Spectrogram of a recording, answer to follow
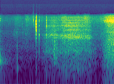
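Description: Whiteboard marker tapping lightly on the board three times, then about a second of soft hiss.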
